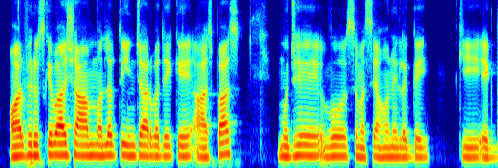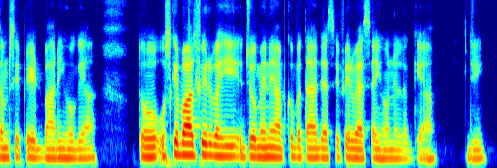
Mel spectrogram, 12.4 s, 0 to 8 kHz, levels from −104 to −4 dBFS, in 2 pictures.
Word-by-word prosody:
और 140 +1 +6
फिर 155 0 +2
उसके 155 +2 +1
बाद 155 0 +8
शाम 150 -1 +3
मतलब 150 +1 +2
3-4 145 -1 +1
बजे 140 0 -1
के 140 0 -1 0.2
आसपास, 160 +7 +1 0.5
मुझे 145 +1 0
वो 140 +1 0
समस्या 130 0 -3
होने 130 +1 -1
लग 125 0 -2
गई 130 -1 -3 0.4
कि 130 -1 -2
एकदम 125 +1 -3
से - - -8
पेट 120 -1 -3
भारी 120 0 -3
हो 115 0 -3
गया। 115 +2 -7 0.5
तो 130 0 +2
उसके 170 +5 +2
बाद 155 -1 +8
फिर 155 0 +2
वही, 140 -1 +1
जो 130 +1 -1
मैंने 130 0 +1
आपको 125 +2 -4
बताया 125 -1 -3
जैसे, 120 +1 -7
फिर 125 - -4
वैसा 115 -1 -2
ही 115 - -3
होने 110 0 -5
लग 110 -1 -12
गया। 110 -3 -9 0.4
जी। 115 0 -9
130 Hz, 195 wpm, -23 LUFS, 120-145 Hz, 0.5 s, बाद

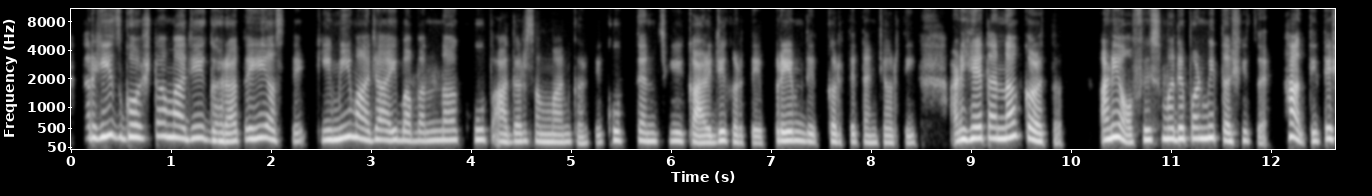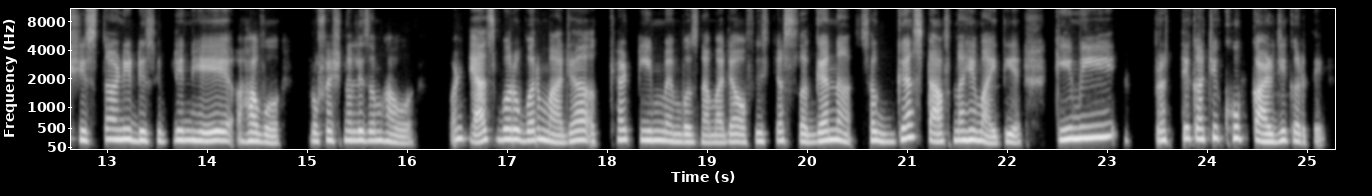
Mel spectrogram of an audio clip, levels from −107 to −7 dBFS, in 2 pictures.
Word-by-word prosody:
तर 275 - -1
हीच 295 +2 +3
गोष्ट 290 +1 0
माझी 275 -2 +1
घरातही 220 +5 -1
असते, 205 -4 -6 0.2
की 225 0 -1
मी 250 +6 +4
माझ्या 245 -5 0
आई-बाबांना 215 0 -2 0.2
खूप 230 -1 -3
आदर-सन्मान 185 -1 -3
करते, 160 +3 -10
खूप 215 -2 -2
त्यांची 200 -1 -3
काळजी 165 +4 +1
करते, 165 -3 -6
प्रेम 210 0 +2
दे 185 -2 -4
करते 180 -1 -4
त्यांच्यावरती 165 -1 -7 0.4
आणि 225 +4 +4
हे 260 +1 +6
त्यांना 265 +1 +4
कळतं. 200 -8 +1 0.4
आणि 265 +5 +7
ऑफिसमध्ये 240 +6 +1
पण 260 0 +1
मी 275 +1 +5
तशीच 200 +1 -2
आहे. - - -7 0.2
हां. 305 -1 +6
तिथे 200 +6 -1
शिस्त 230 -1 -3
आणि 240 0 +4
डिसिप्लिन 210 +2 0
हे 210 0 +3
हवं, 185 -6 +1 0.3
प्रोफेशनलिझम 210 +1 0
हवं. 155 -5 -2 0.4
पण 250 +2 -1
त्याचबरोबर 230 -1 +2
माझ्या 195 +1 +2
अख्ख्या 225 +3 -3
टीम 220 -1 +2
मेंबर्सना, 180 -4 -1
माझ्या 170 +2 -2
ऑफिसच्या 195 +4 -3
सगळ्यांना, 195 +3 +1 0.2
सगळ्या 210 +5 +2
स्टाफना 220 -3 0
हे 225 +1 +5
माहिती 180 -3 0
आहे, 160 - -3 0.4
की 230 +2 +3
मी 275 +4 +5 0.4
प्रत्येकाची 245 +4 0
खूप 265 -2 +1
काळजी 190 -1 +4
करते 185 -6 -4
210 Hz, 140 wpm, -24 LUFS, 190-240 Hz, 0.4 s, आणि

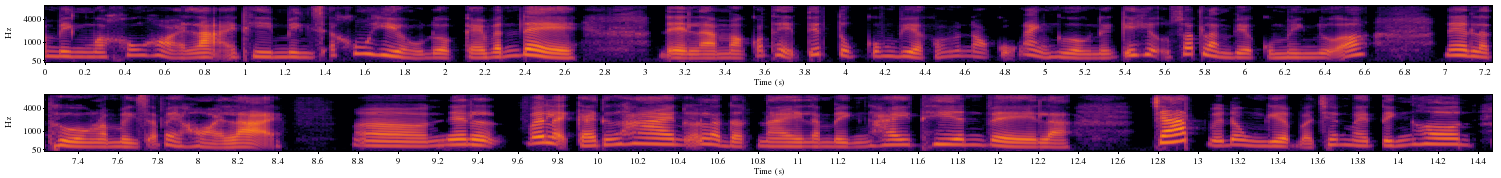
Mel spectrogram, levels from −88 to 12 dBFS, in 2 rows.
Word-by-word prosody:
mình 220 -3 -4
mà 200 - -3
không 265 +5 -9
hỏi 250 -11 -4
lại 190 +2 +3
thì 210 -3 -5
mình 195 -1 -6
sẽ - - -4
không 340 0 -6
hiểu 225 - -1
được 170 0 -4
cái 170 - -1
vấn 200 +6 -2
đề 220 - +6 0.4
để 165 - +3
là 155 0 +2
mà 160 0 -2
có 240 - -9
thể 260 0 -5
tiếp 300 - -6
tục 250 -4 -5
công 225 0 -9
việc, 215 - -2 0.2
nó 215 - -7
cũng - - -13
ảnh 260 -9 -2
hưởng 165 -5 -5
đến 160 0 -8
cái - - -4
hiệu 265 -4 -5
suất 315 0 -3
làm 250 -7 -1
việc 175 -2 -5
của 165 - -11
mình 175 0 -7
nữa, 215 +9 -1 0.4
nên 265 -1 +2
là 200 - -1
thường 185 -3 0
là 170 - 0
mình 165 -1 -4
sẽ - - -2
phải 235 - -3
hỏi 165 -5 -4
lại. 160 +1 +6 0.4
Ờ, 195 -3 +2
nên 250 0 +4
l - - +6 0.2
với 320 +2 +7
lại - - +4
cái 205 0 +1
thứ 250 - -3
hai 280 -1 +4
nữa 245 - -5
là 255 - 0
đợt 180 -4 -5
này 180 -2 -1
là 175 - -4
mình 175 0 -5
hay 240 +4 -1
thiên 255 -2 -1
về 185 -8 +2
là 155 -2 -1 0.4
chat 385 +5 +9
với 210 - -3
đồng 230 -4 -3
nghiệp 190 -2 0
ở 145 - -6
trên 245 +7 -6
máy 210 -2 -4
tính 210 +2 -4
hơn, 270 -1 +1
205 Hz, 300 wpm, -23 LUFS, 175-250 Hz, 0.4 s, chat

